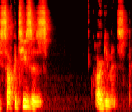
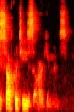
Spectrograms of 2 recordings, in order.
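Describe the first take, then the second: First: An extra 'iz' syllable follows the name. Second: No extra syllable follows the name. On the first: The speaker calls it wrong. "listen to it if I add an apostrophe s" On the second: The speaker calls it right. "So we would just say"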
